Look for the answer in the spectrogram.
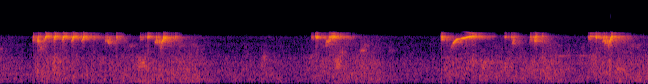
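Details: Greenfinch song given as separate phrases of fast, even trills and twitters, each lasting about a second, with quiet gaps of one to three seconds between them.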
